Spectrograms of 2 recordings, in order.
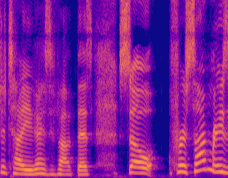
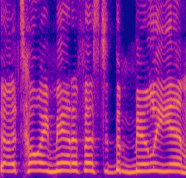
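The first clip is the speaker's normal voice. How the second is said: put-on blubbering through tears, high, bawling; 7 semitones higher than usual. Retelling a FaceTime call with Livia, imitating herself bawling her eyes out. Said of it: "I'm bawling my eyes out".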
